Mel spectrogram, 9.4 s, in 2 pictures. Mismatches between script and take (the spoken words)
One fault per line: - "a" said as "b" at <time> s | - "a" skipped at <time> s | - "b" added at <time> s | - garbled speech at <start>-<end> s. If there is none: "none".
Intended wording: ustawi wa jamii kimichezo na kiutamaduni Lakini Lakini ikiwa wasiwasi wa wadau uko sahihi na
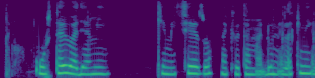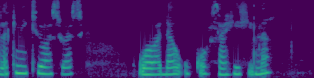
none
